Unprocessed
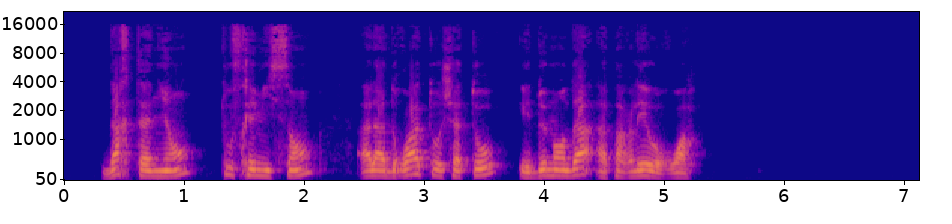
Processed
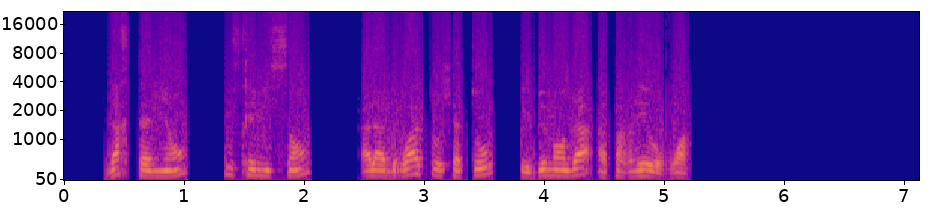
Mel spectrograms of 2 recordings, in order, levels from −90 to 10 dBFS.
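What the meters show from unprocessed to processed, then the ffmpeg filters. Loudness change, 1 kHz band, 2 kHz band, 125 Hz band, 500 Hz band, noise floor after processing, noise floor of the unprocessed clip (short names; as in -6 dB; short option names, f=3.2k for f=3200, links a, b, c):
-0.5 dB, -0.5 dB, +2.0 dB, -0.5 dB, -0.5 dB, under -85 dBFS, -83 dBFS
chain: -af "aeval=exprs='sgn(val(0))*max(abs(val(0))-0.00562,0)':c=same,acrusher=bits=7:dc=4:mix=0:aa=0.000001"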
